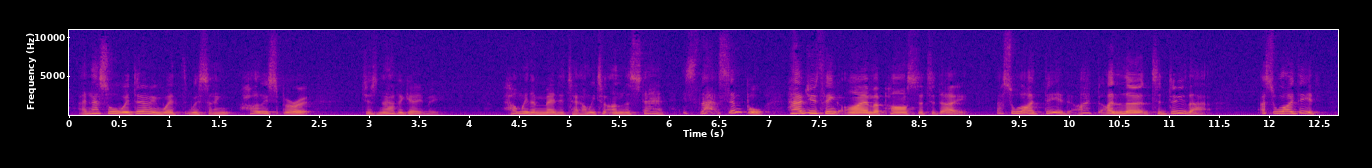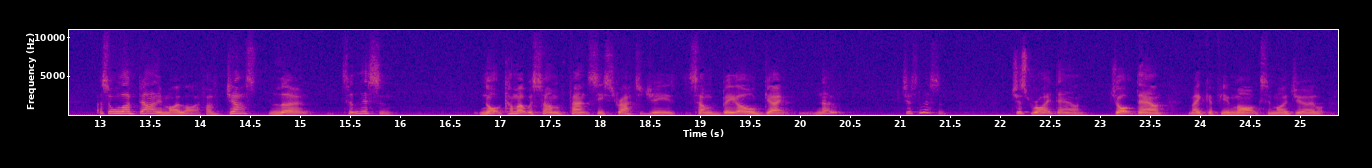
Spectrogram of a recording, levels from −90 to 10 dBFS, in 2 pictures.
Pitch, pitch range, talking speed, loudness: 195 Hz, 175-220 Hz, 200 wpm, -31 LUFS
